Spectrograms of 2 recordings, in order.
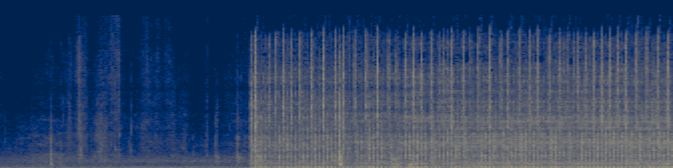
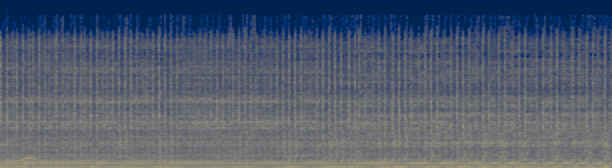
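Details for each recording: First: Small two-stroke engine during idle screw adjustment: it catches and settles into a fast, steady popping idle. Turning the screw left slows the idle, and too slow would stall it. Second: Two-stroke engine after turning the idle screw down: buzzy idle slows to a lazy, uneven putter near stalling; idle speed set too low, needs turning back up slightly.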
